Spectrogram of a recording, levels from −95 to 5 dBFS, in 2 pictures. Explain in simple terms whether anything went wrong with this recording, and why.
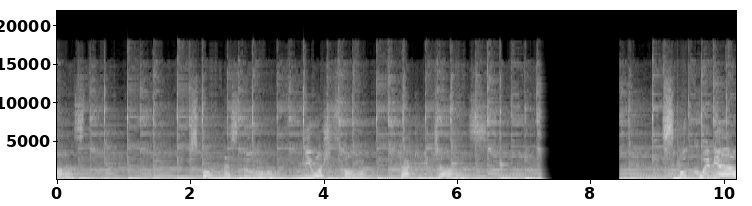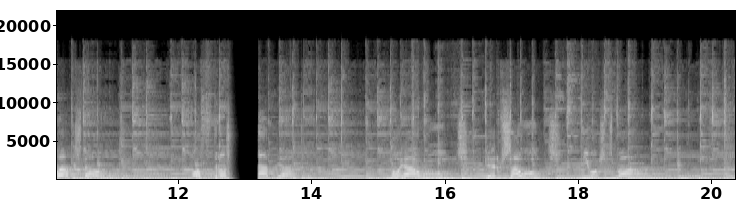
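At 7.25 to 8.46 s there is a call audio freeze. The sound smears into a fading buzz, then about a second of silence, and it likely resumes exactly where it stopped because packets were delayed, not lost.

At 12.77 to 13.22 s a long network dropout likely occurs. The same fade-to-silence appears, but here about 0.44 s of audio is skipped when sound returns.

From 18.20 to 20.09 s, a jitter buffer speed-up makes the audio run about 3% faster at unchanged pitch, trimming roughly a twentieth of a second rather than leaving any gap.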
